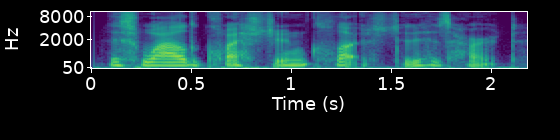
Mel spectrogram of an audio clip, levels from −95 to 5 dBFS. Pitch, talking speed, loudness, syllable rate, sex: 190 Hz, 190 wpm, -19 LUFS, 4.5 syllables/s, female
